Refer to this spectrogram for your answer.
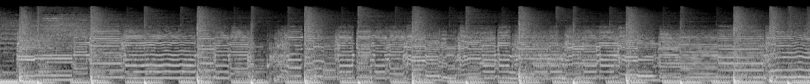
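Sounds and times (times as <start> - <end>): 
roadhouse guitar licks: 0.1 - 8.0.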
